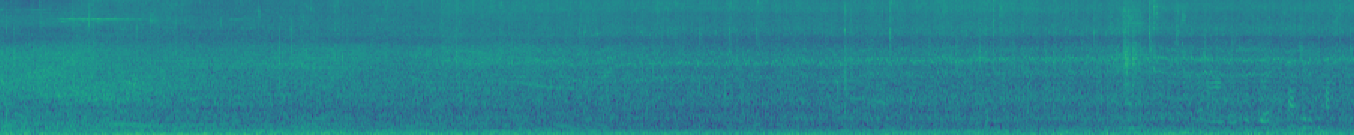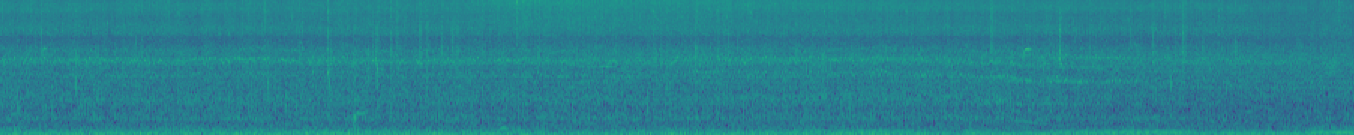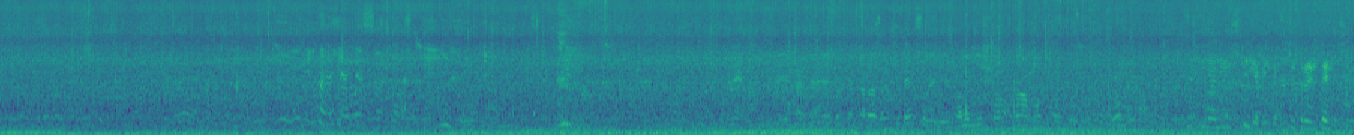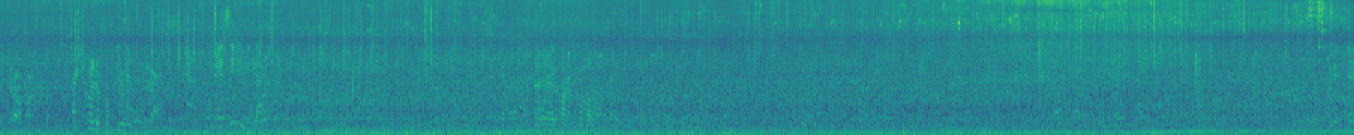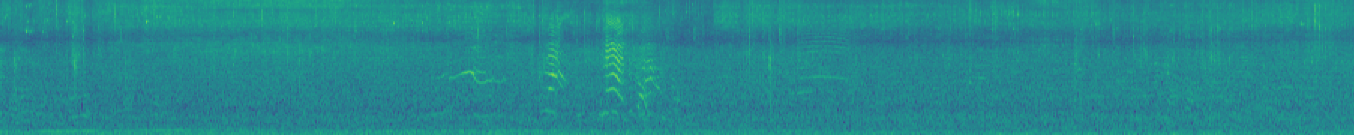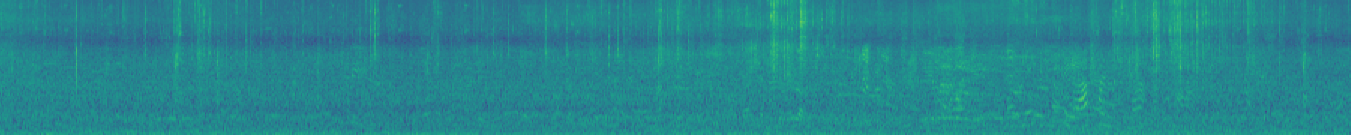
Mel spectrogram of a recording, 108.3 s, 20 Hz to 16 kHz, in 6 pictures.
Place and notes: {"title": "Ascolto il tuo cuore, città. I listen to your heart, city. Chapter XCV - Soundbike to go and walking back in the time of COVID19 Soundbike", "date": "2020-06-02 18:07:00", "description": "Chapter XCV of Ascolto il tuo cuore, città. I listen to your heart, city\nTuesday, June 2nd 2020. Cycling on the embankment of the Po, at the Murazzi and back walking due to a break in the bike, eighty-four days after (but day thirty of Phase II and day seventeen of Phase IIB and day eleven of Phase IIC) of emergency disposition due to the epidemic of COVID19.\nStart at 6:07 p.m. end at 6:59 p.m. duration of recording 52’00”\nThe entire path is associated with a synchronized GPS track recorded in the (kmz, kml, gpx) files downloadable here:", "latitude": "45.06", "longitude": "7.70", "altitude": "227", "timezone": "Europe/Rome"}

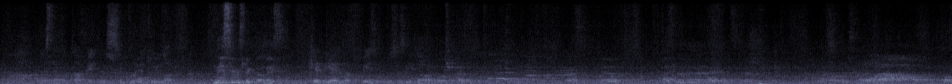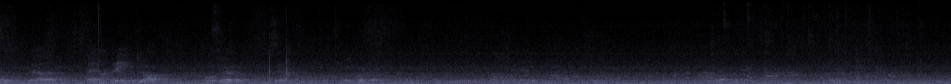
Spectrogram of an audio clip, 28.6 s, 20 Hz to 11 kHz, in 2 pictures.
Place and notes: {"title": "Čevljarska ulica, Koper - cafe outside, narrow street", "date": "2015-04-06 16:10:00", "description": "street ambience, stony paths, afternoon, cold day, first words into red notebook in Koper", "latitude": "45.55", "longitude": "13.73", "altitude": "16", "timezone": "Europe/Ljubljana"}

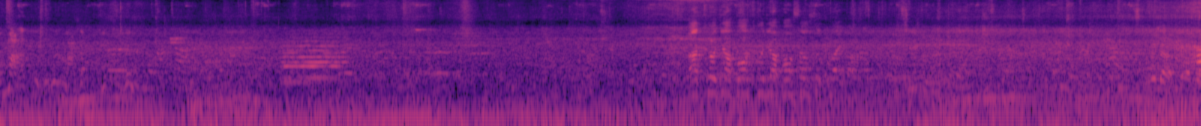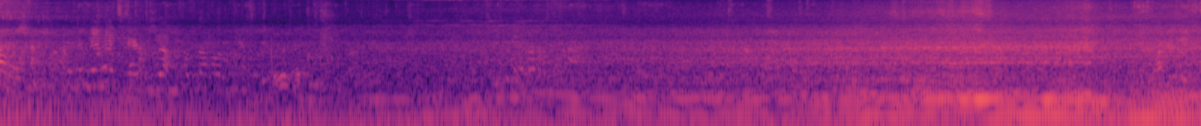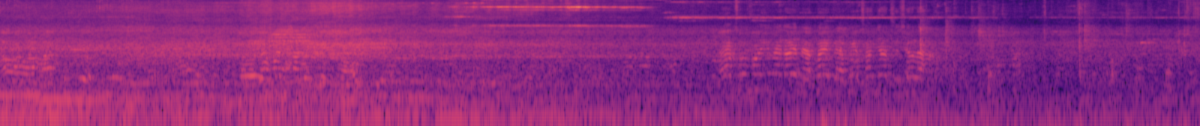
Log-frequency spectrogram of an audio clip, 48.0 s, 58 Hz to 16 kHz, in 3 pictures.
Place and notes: {"title": "South Sichuan Road, Shanghai - Soundwalk", "date": "2013-11-25 15:17:00", "description": "walking in the Street, Walking through the bazaar, The crowd, Bicycle brake sound, Traffic Sound, Binaural recording, Zoom H6+ Soundman OKM II", "latitude": "31.23", "longitude": "121.49", "altitude": "6", "timezone": "Asia/Shanghai"}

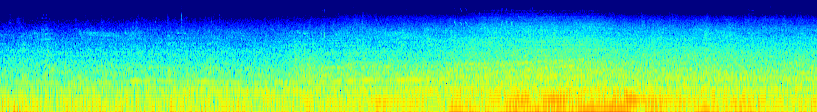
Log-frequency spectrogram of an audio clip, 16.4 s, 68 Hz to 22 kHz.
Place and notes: {"title": "Escher Wyss, Zürich, Sound and the City - Sound and the City #05", "date": "2012-07-17 11:50:00", "description": "Ein öffentlicher Platz als Klangarena, der fernliegende Klänge mit den nahen verschmilzt. Der Turbinenplatz ist auf allen vier Seiten umgeben von Glas-, Stein- und Stahlfassaden moderner, vielgeschossiger Bauten. Um diese Zeit ist der Platz belebt, verschiedene Nutzungen sind hörbar: Langsamverkehr (Schritte, Fahhräder, Autos, Motorräder), Reinigungsarbeiten (Putzfahrzeug), Relax-Zone (Stimmen, Restaurantgeräusche), Baustelle (Quietschen von Baumaschinen). Der Wind streicht durch die noch jungen Birken, die verschiedenen Bodenoberflächen (Kies, Platten, Teer) sind hörbar und brechen die nahen Klänge zu einem Murmeln. Über die offenen Seitengassen wird der Klang von sehr weit hineingetragen und in der Arena versammelt: Verkehrsgeräusche, Baustellenlärm, etc.\nArt of the City: Vanessa Billy (Lifting the Earth, 2012)", "latitude": "47.39", "longitude": "8.52", "altitude": "404", "timezone": "Europe/Zurich"}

